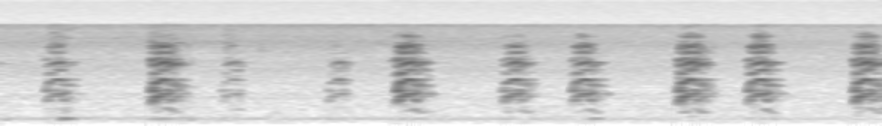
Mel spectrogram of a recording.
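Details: Dog. A dog gives a run of short, sharp barks, each a quick, ringing yap. They come unevenly, roughly one or two every second, with brief quiet gaps between.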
